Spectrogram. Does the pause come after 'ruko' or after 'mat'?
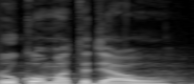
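after mat. There is a pause after the second word. Do not stay; go now. "मतलब रुको मत, अब रुकने की ज़रूरत नहीं है, अब भाग जाओ"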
